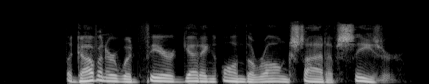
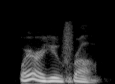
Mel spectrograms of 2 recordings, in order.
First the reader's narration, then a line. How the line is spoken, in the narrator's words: asked uneasily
